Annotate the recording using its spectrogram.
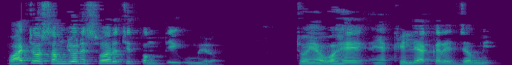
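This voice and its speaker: A man teaching a school lesson, going through textbook exercises step by step and checking in with his students. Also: sits high. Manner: explanatory, checks with listeners. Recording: dull lo-fi sound.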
